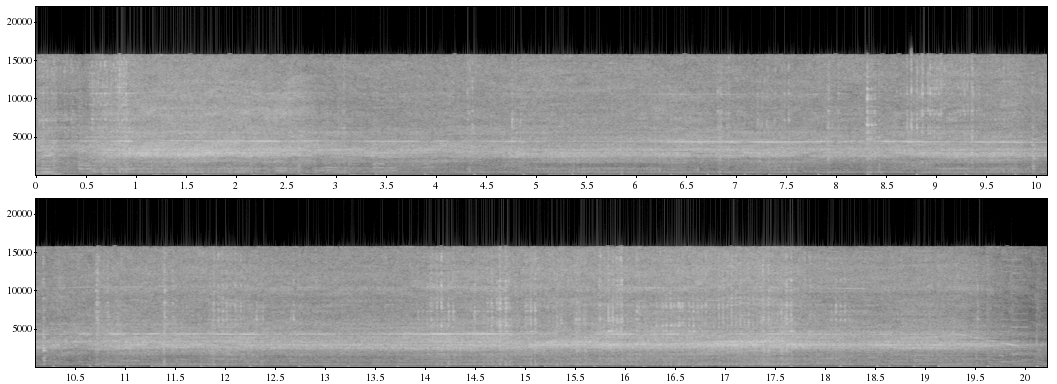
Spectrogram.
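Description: Electric hand mixer running steadily, its twin wire beaters whisking eggs and sugar in a glass bowl, then switching off near the end.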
